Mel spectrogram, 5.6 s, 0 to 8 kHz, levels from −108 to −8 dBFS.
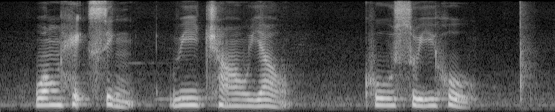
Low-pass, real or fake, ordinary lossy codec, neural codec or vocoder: none; real; none; none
